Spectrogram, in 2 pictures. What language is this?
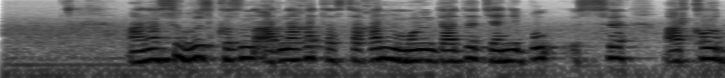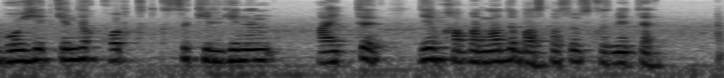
Kazakh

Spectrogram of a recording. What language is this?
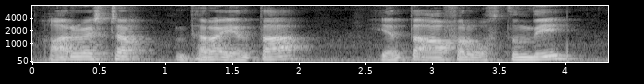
Telugu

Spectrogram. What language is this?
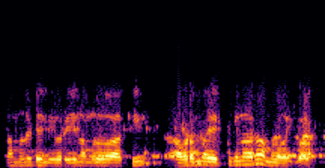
Malayalam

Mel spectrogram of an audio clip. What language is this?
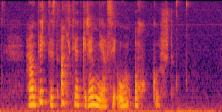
Faroese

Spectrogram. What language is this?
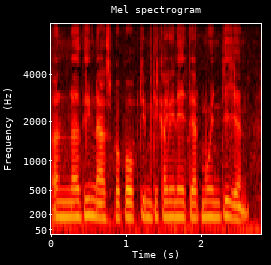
Welsh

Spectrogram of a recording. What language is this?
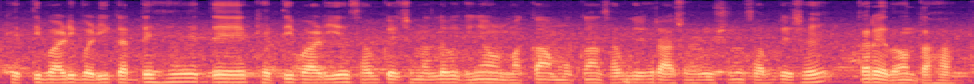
Dogri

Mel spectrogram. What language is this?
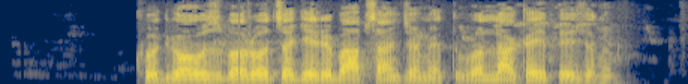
Gawar-Bati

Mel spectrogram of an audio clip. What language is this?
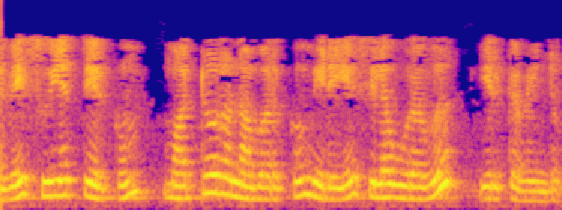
Tamil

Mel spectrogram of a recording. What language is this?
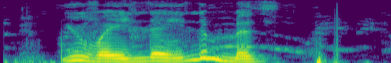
Kabyle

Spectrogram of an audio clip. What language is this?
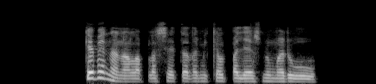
Catalan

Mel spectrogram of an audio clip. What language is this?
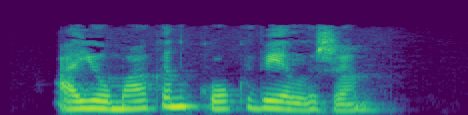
Mari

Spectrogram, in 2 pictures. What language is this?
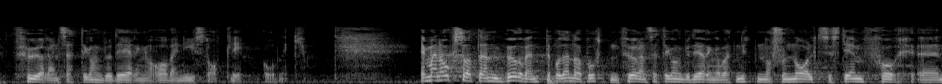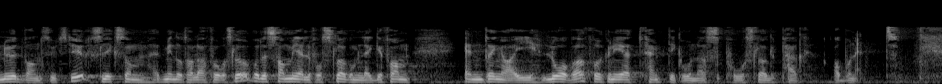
Norwegian Nynorsk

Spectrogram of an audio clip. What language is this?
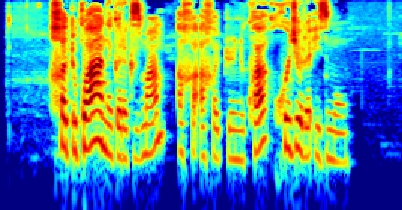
Abkhazian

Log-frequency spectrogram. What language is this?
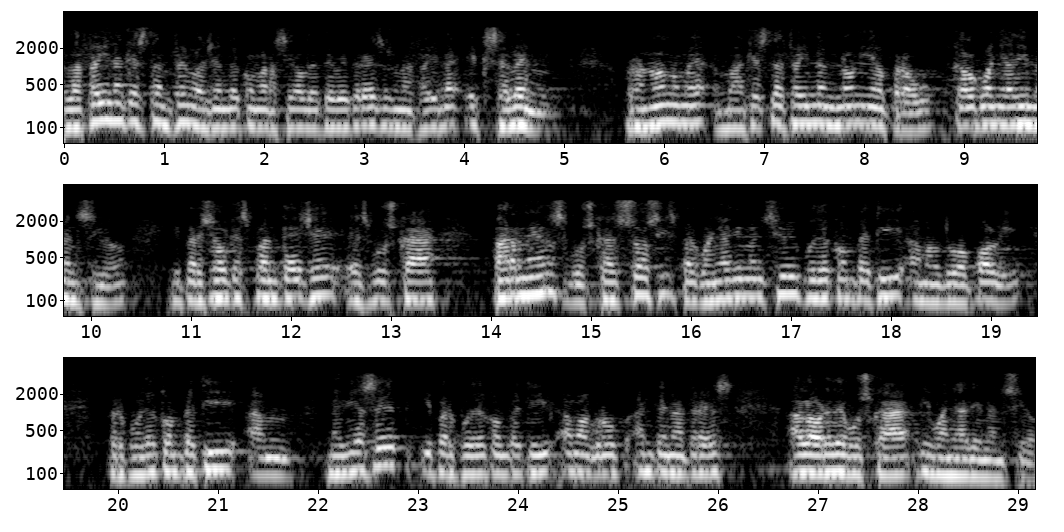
Catalan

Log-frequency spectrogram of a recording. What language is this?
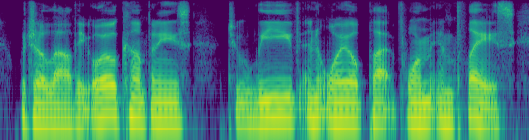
English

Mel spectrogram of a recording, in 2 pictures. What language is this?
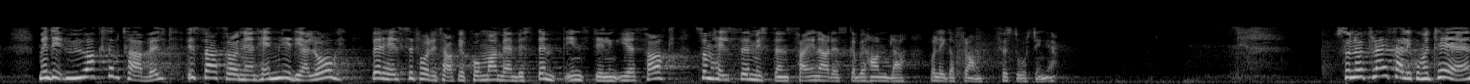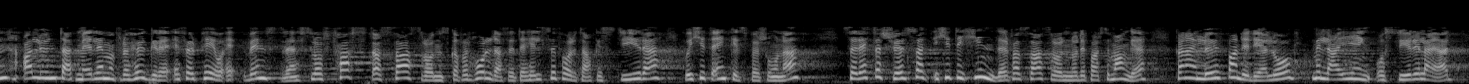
Norwegian Nynorsk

